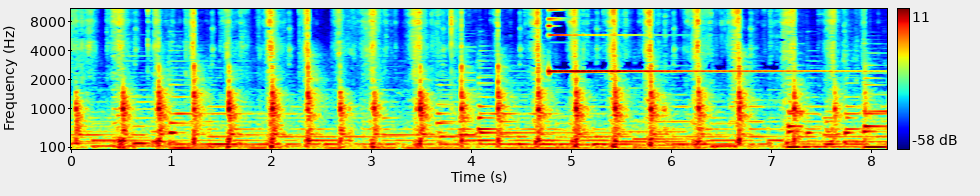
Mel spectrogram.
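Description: Kitchen knife shredding a head of white cabbage on a wooden cutting board: a steady run of crisp cuts ending in knocks on the board, about two to three a second. Soft background music plays underneath.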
